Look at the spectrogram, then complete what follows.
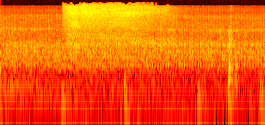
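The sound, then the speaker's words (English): A heavy truck rumbles at low speed as it downshifts and pulls to a stop at a roadside in the rain, a broad hiss of air brakes rising over the engine as it slows, with a few dull knocks and clunks from the gears. No voices. “switched lanes and began downshifting, pulling to a stop next to what appeared to be a young woman.”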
